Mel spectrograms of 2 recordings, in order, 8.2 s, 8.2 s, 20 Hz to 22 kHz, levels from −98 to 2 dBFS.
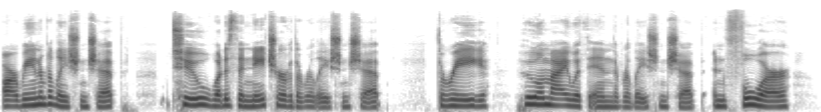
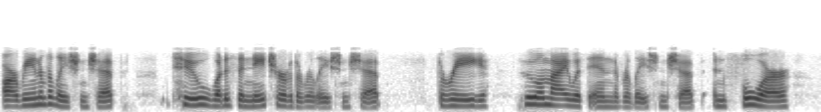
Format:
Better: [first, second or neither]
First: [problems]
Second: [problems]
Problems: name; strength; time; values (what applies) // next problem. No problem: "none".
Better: first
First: none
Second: phone-call audio; nothing above 3.5 kHz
